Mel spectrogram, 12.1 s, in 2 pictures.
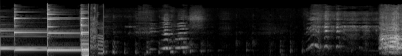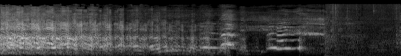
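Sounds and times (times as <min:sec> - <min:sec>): loud human laughter: 0:03.6 - 0:10.8.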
